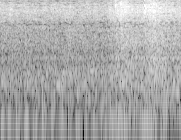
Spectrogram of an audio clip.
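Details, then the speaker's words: Old Yamaha Sporty motorcycle engine at idle with CVT pulley removed: steady rapid low bottom-end knock; suspected crankshaft bearing or crankshaft, not connecting rod; engine to be overhauled. Engine knocking. "Check natin maaring may problema yan sa segunyal bearing or ah sa mismong segunyal pero hindi ko siya naririnig ng ano ng connecting rod kumbaga makalampag lang siya"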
